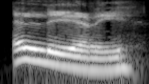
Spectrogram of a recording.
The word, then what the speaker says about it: Ellery: But Joe, The pronunciation is Larry, Ellery.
